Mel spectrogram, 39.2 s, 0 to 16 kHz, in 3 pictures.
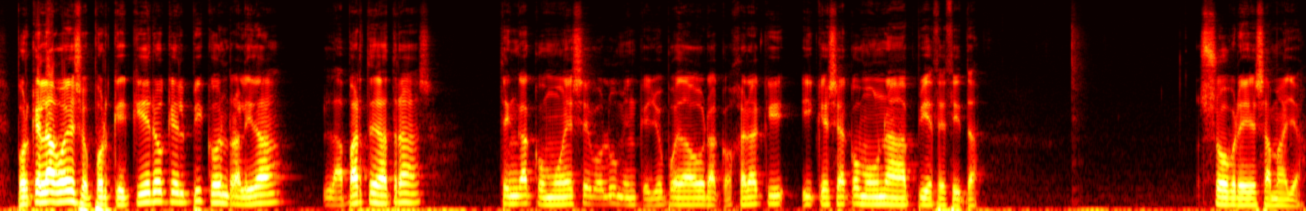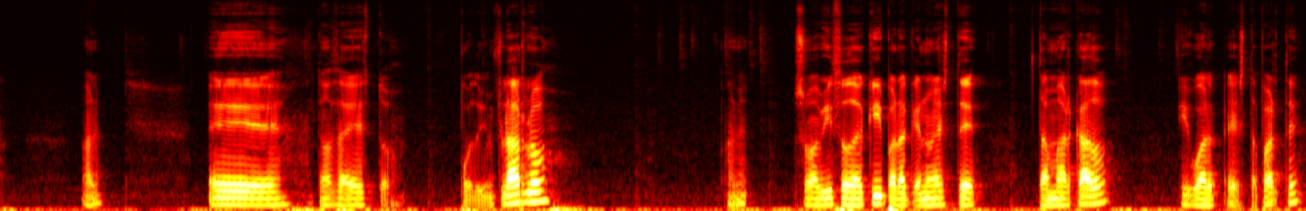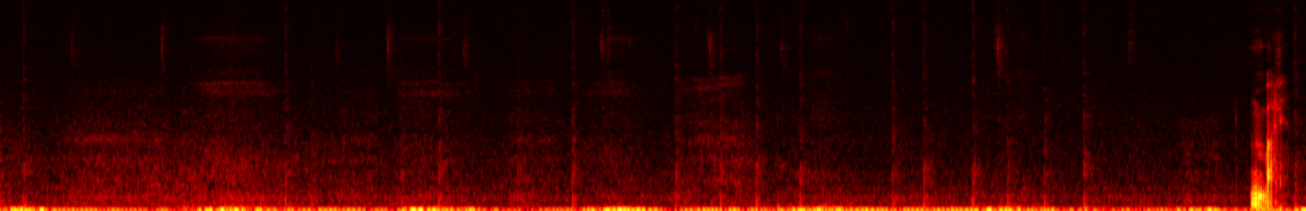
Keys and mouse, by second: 4.0-6.6 drag, 6.6 ctrl+r, 9.7 ctrl+z, 10.7 KP_Divide, 15.7 Tab, 17.3-22.1 drag, 20.1 middle click, 20.1 right click, 22.1 ctrl+z, 22.6-39.1 drag, 24.3-30.9 middle drag, 24.3 right click, 25.6-29.6 right drag, 37.5-39.1 middle drag, 37.5-39.1 right drag.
